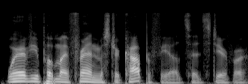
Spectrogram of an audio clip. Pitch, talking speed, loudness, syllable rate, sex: 100 Hz, 240 wpm, -20 LUFS, 6.0 syllables/s, male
